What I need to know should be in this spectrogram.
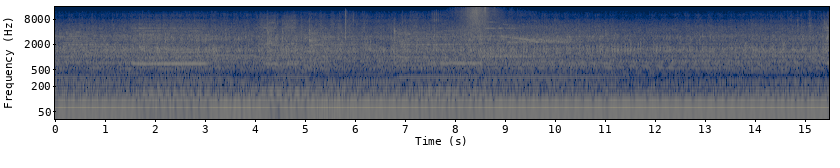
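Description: Hydraulics whine as a tractor's loader arm moves.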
